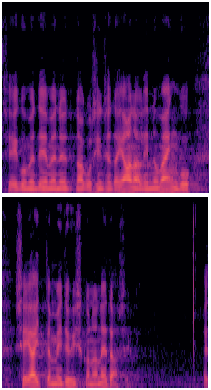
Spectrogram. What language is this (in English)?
Estonian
